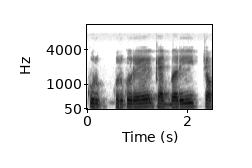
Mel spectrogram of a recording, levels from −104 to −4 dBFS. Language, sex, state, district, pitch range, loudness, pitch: Marathi, male, Maharashtra, Dhule, 125-140 Hz, -16 LUFS, 130 Hz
